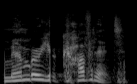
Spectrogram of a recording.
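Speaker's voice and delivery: a prophet begging God to remember his promises; plaintive cry. Retold or imitated. Habakkuk pleading with God, a plaintive mock cry. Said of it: "he gives this plaintive cry".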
